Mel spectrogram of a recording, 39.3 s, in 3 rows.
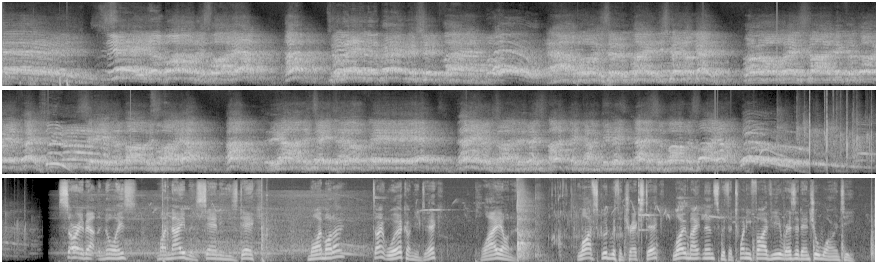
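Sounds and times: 
team singing victory song in change rooms: 0.0s - 24.4s, 27.1s - 33.2s
speech: 27.4s - 30.2s, 30.8s - 34.0s, 34.8s - 39.1s.

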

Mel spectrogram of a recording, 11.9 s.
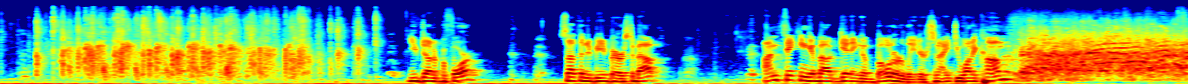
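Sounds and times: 
audience applause: 0.0s - 3.9s, 10.5s - 11.8s
speech: 4.1s - 6.7s, 7.6s - 10.7s
laughter: 10.0s - 11.8s.

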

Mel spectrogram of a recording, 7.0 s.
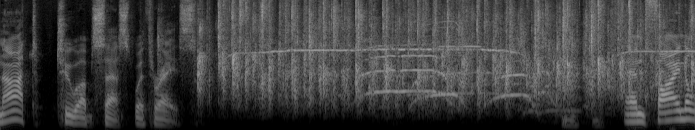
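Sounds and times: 
speech: 0.0s - 2.1s, 6.2s - 6.9s
audience clapping to vote: 2.0s - 6.9s.

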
